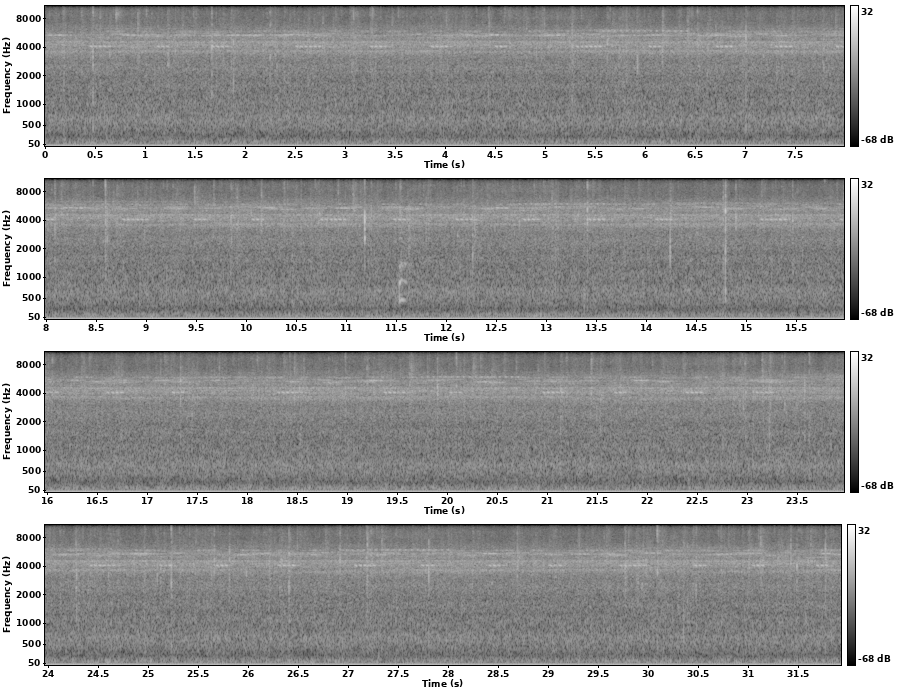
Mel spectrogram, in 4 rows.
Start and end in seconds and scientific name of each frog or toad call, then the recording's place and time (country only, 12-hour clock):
11.5	11.7	Boana faber
Brazil, 3:15am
